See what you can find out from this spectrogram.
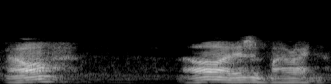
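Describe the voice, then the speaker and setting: Bossy sea captain in an old radio show, thin narrow sound, stern, kinda blustery. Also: male voice, lowish voice, takes it slowly, a little hiss or hum. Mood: grave, uneasy. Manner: authoritative, blustering, stammers when rattled. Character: stern, commanding male sea captain, gruffly skeptical. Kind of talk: old-time radio drama acting. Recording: tinny narrow-band vintage radio recording.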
